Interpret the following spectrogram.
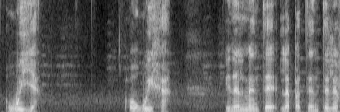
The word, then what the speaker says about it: Ouija: de ouija se deriva del francés oui que es Sí y del alemán Ja Que también significa así y que se pronuncia willa ouija finalmente la patente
